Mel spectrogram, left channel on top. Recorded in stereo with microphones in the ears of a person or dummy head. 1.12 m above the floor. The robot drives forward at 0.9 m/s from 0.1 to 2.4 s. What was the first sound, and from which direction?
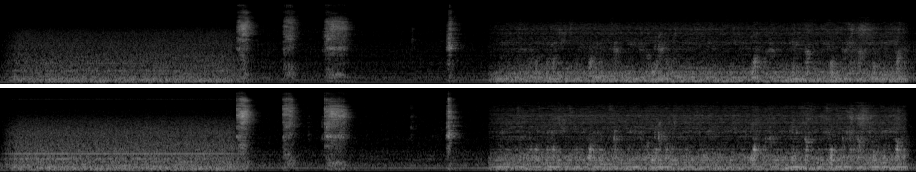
Tape being pulled, 35° right (ahead or behind).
